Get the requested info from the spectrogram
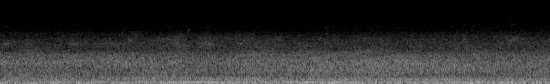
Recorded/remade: remade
